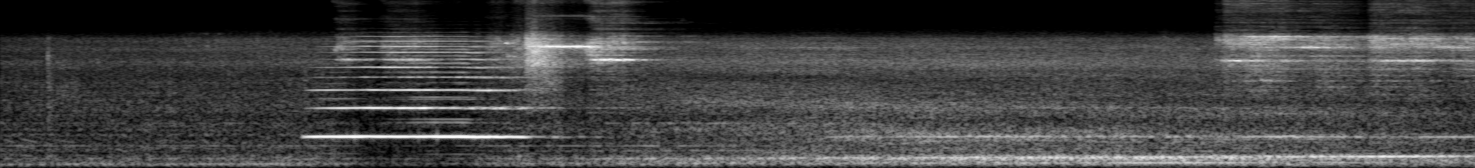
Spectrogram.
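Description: An Indian Railways electric locomotive sounds one loud horn blast lasting about two and a half seconds. It and its coaches then run past, the running noise building, with wheels squealing near the end.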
